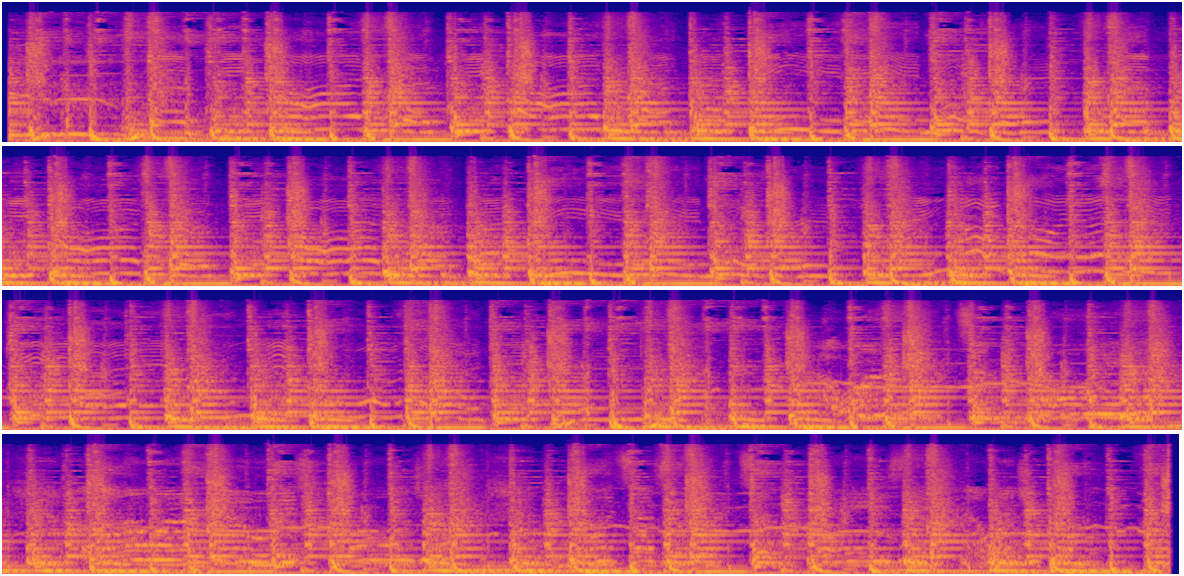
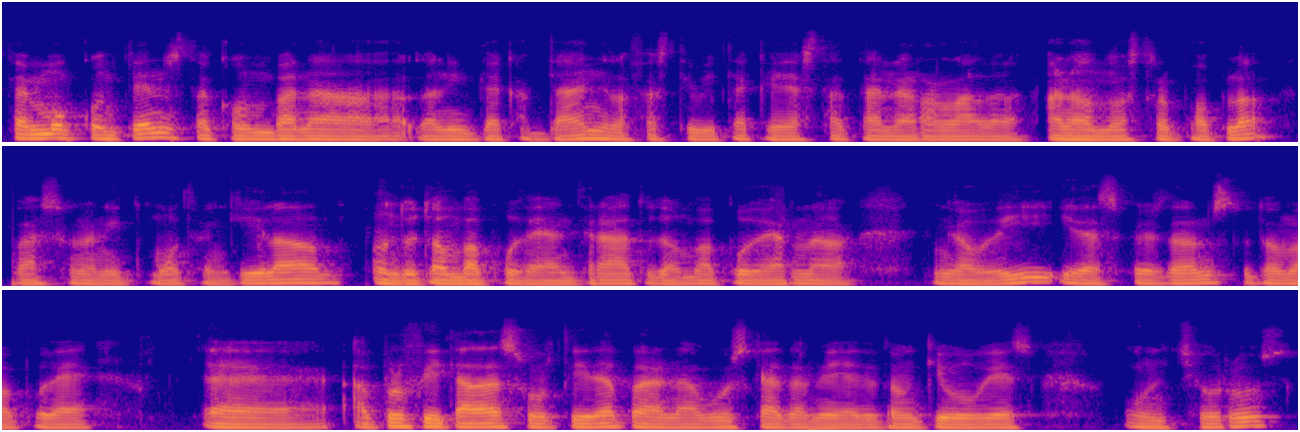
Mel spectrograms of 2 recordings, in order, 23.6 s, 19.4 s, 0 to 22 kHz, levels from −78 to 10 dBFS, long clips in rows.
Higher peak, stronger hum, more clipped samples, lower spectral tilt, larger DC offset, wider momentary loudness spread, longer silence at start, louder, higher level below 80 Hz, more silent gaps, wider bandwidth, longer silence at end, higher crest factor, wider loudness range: about the same, 0 dBFS vs 0 dBFS; neither; first, 0.6% vs under 0.1%; second, -4.5 dB/octave vs -8.5 dB/octave; neither; second, 2 LU vs 7 LU; about the same, 0.05 s vs 0.05 s; first, -9 LUFS vs -19 LUFS; first, -20 dBFS vs -40 dBFS; neither; first, 17.5 kHz vs 7.8 kHz; about the same, 0 s vs 0.05 s; second, 8 dB vs 18 dB; about the same, 1 LU vs 3 LU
